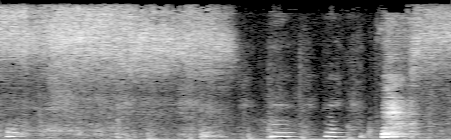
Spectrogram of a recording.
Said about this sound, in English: What slithers along the ground? What's in there? It's a snake.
